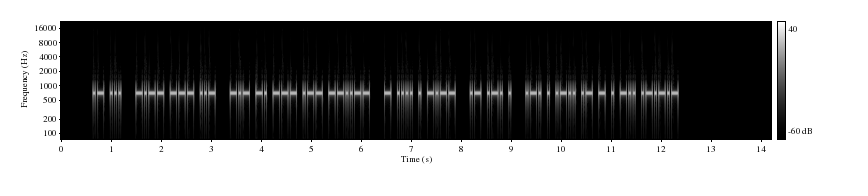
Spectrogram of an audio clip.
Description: Morse code, heard as a keyed tone, about 28 wpm, 700 Hz. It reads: AS YOU KNOW, THEY ARE RELATED.
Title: Sentences from Top 1000 Words - Review Part 5 - 28wpm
